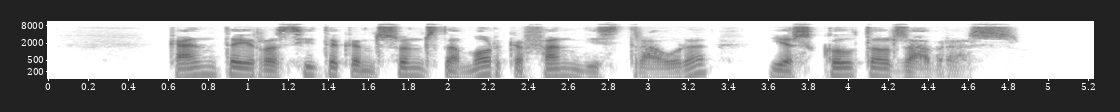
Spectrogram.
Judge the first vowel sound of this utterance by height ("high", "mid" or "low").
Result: low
